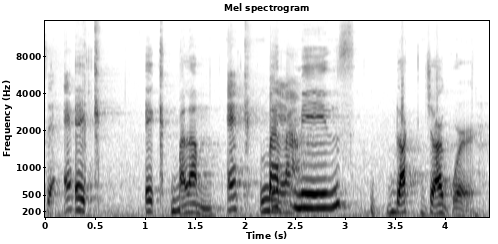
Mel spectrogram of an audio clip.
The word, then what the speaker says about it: Ek Balaam: How do we pronounce it? Ek Ballam.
